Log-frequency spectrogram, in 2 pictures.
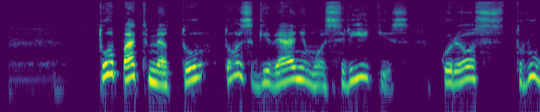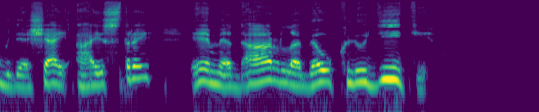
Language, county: Lithuanian, Utena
